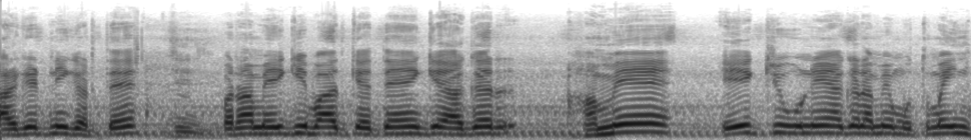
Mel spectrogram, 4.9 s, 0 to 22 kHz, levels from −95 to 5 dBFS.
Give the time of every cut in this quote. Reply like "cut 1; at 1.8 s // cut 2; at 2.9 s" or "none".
none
